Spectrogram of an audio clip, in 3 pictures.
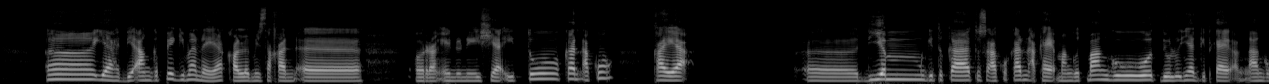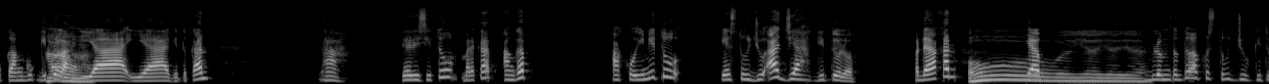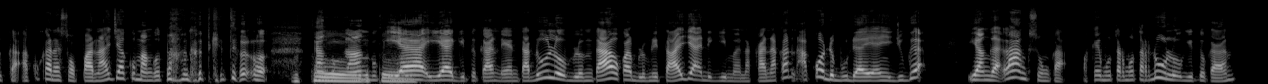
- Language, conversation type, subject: Indonesian, podcast, Pernahkah kamu mengalami stereotip budaya, dan bagaimana kamu meresponsnya?
- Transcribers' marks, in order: laughing while speaking: "manggut-manggut"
